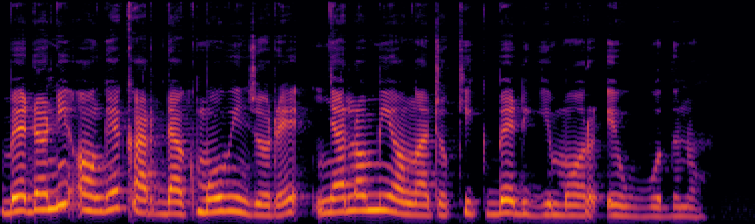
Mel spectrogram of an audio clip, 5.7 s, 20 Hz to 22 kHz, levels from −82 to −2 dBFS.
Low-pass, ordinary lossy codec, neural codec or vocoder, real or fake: none; none; none; real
